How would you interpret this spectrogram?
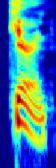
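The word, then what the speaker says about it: Ciarán: Kieran, but it's spelled way different than like Kieran Culkin. I've just always heard it's Kieran Hines.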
